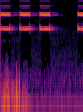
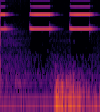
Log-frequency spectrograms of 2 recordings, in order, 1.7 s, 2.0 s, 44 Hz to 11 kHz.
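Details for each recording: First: DIY propane leak detector, MQ-5 sensor module with Arduino Nano, sensitivity trimmer being adjusted: loud, shrill beeps in short bursts that start and stop unevenly as the trigger point is set; alarm working. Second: DIY MQ-5 propane leak detector with Arduino Nano: sharp high beeps that quicken into rapid chirps as the gas source is brought closer to the sensor, indicating gas is detected.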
